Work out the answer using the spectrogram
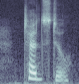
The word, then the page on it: toadstool: American English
